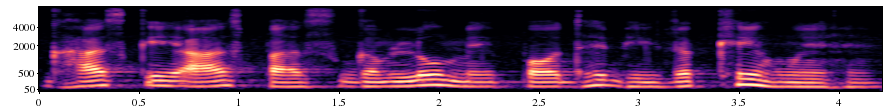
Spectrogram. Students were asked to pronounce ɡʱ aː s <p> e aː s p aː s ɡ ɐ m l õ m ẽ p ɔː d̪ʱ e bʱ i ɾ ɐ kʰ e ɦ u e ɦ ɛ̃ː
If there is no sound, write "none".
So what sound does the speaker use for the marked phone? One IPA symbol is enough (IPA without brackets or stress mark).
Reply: k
